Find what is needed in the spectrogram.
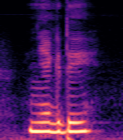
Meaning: sometimes
- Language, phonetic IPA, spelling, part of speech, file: Czech, [ˈɲɛɡdɪ], někdy, adverb, Cs-někdy.ogg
